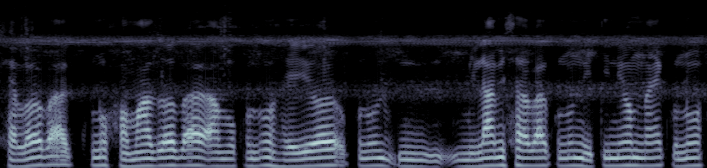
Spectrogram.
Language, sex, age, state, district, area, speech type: Assamese, male, 30-45, Assam, Majuli, urban, spontaneous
